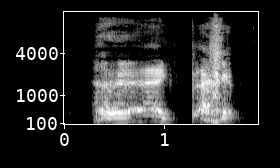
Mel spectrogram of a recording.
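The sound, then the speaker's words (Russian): A young tyrannosaur with a yellowish crest sneezes as a creature sound effect: a long, throaty, groaning burst, then a shorter, sharper snort after a brief gap. Two loud events, no talk. “Чихнул ящер.”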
